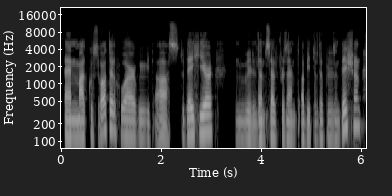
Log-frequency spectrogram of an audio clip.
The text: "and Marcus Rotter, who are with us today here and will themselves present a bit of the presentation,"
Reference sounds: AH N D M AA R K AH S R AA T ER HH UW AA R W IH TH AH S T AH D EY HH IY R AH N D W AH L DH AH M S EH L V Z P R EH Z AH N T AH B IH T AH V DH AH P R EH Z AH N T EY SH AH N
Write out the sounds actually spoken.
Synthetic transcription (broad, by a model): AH N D M AA R K AH S R AA T ER HH UW AA R W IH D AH S T AH D EY HH IY R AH N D W AH L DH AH M S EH L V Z P R EH Z AH N T AH B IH T AH V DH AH P R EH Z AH N T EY SH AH N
